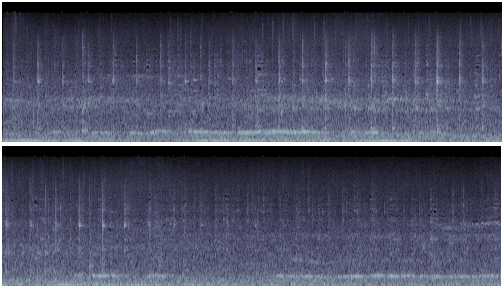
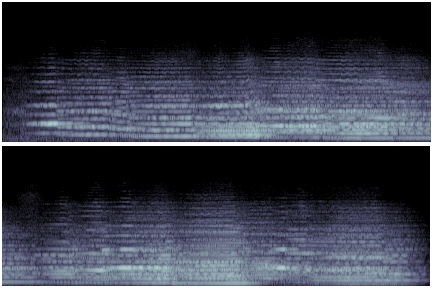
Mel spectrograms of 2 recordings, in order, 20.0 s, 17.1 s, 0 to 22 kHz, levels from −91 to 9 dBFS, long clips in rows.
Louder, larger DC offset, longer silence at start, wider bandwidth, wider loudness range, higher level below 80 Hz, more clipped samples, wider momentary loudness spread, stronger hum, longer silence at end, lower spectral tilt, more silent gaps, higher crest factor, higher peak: second, -30 LUFS vs -25 LUFS; first, 0.1% vs under 0.1%; second, 0 s vs 0.5 s; first, 16.5 kHz vs 5.4 kHz; about the same, 5 LU vs 6 LU; first, -34 dBFS vs -60 dBFS; neither; second, 7 LU vs 11 LU; neither; about the same, 0 s vs 0.1 s; second, -5 dB/octave vs -9.5 dB/octave; neither; about the same, 20 dB vs 16 dB; about the same, -8 dBFS vs -10 dBFS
